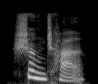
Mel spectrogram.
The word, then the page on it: 盛产: shèng chǎn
